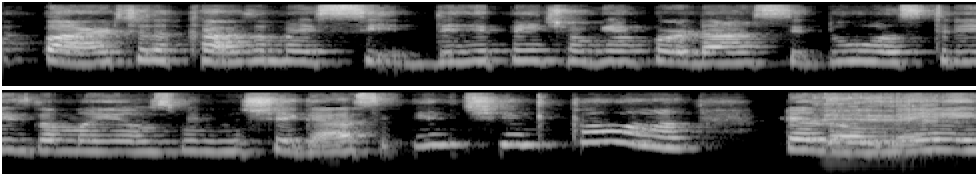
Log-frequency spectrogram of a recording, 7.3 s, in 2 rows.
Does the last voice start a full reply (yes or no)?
no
